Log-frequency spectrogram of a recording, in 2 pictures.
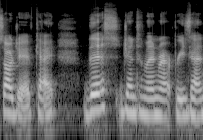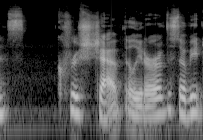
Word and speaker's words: Khrushchev: Nick I crush F this is how you say his name Khrushchev kind of backs down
